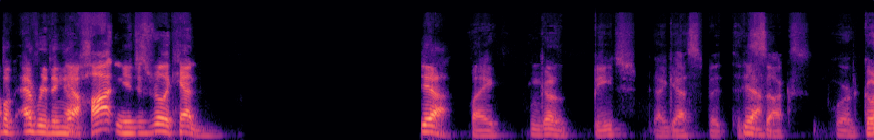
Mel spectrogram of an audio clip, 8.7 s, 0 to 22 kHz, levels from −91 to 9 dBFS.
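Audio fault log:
2.41–4.24 s, long network dropout: Audio stops arriving at 2.41 s. The last sound is stretched into a buzzy tail that fades into near-silence, and nothing useful returns until 4.24 s, a gap of about 1.8 s. When the audio resumes it has skipped ahead, and roughly a second of material never plays. The receiver appears to have lost contact with the stream, likely from a network outage, and rejoined it at a later point with roughly 0.7 s more delay.
4.51–8.71 s, jitter buffer speed-up: After the dropout the speech runs at 114% of normal rate while the pitch stays the same, so it sounds hurried. The receiver's jitter buffer was holding the extra delay built up during the outage. To shrink it, the receiver repeatedly removed short pitch-period-sized pieces over the 4.2 s stretch, cutting out roughly 0.7 s in total and bringing latency back to its target.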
